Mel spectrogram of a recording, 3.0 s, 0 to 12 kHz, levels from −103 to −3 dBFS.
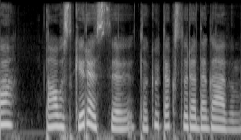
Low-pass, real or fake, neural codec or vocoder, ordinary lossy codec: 10.8 kHz; real; none; AAC, 64 kbps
